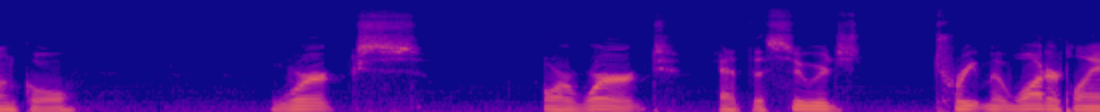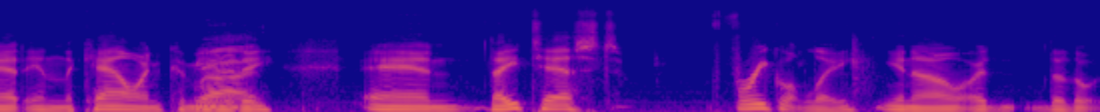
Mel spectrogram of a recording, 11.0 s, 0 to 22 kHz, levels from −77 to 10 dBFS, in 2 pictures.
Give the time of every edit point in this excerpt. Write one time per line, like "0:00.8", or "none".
0:05.3
0:07.2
